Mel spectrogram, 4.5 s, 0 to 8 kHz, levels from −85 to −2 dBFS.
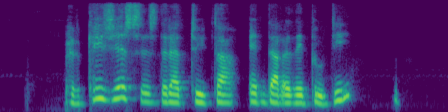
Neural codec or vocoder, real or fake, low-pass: codec, 16 kHz in and 24 kHz out, 0.8 kbps, FocalCodec, streaming, 65536 codes; fake; 7.2 kHz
